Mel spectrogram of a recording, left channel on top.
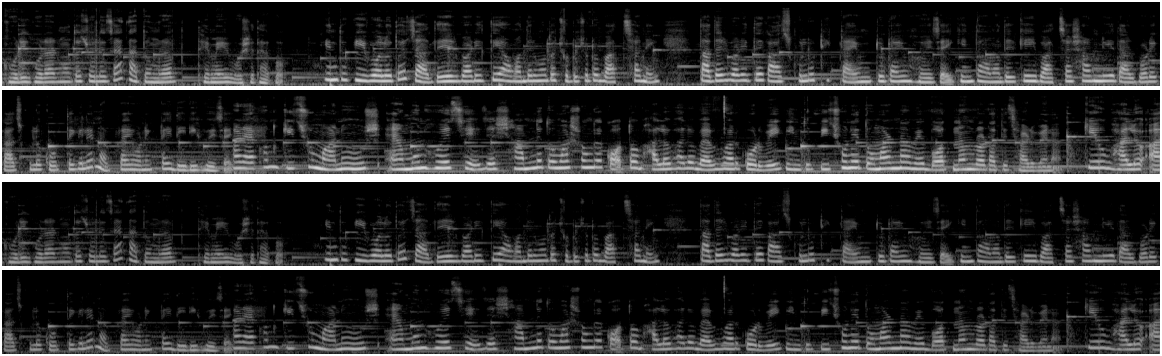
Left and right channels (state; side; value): quieter; right; 9.3 dB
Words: ঘড়ি ঘোড়ার মতো চলে যাক, আর তোমরা থেমেই বসে থাকো। কিন্তু কি বলো তো, যাদের বাড়িতে আমাদের মতো ছোট ছোট বাচ্চা নেই, তাদের বাড়িতে কাজগুলো ঠিক টাইম টু টাইম হয়ে যায়, কিন্তু আমাদেরকে এই বাচ্চা সামলিয়ে তারপরে কাজগুলো করতে গেলে না প্রায় অনেকটাই দেরি হয়ে যায়। আর এখন কিছু মানুষ এমন হয়েছে যে সামনে তোমার সঙ্গে কত ভালো ভালো ব্যবহার করবে, কিন্তু পিছনে তোমার নামে বদনাম রটাতে ছাড়বে না। কেউ ভালো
